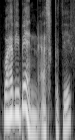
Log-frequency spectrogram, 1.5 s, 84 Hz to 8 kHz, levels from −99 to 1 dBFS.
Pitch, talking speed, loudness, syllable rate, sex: 150 Hz, 275 wpm, -19 LUFS, 6.7 syllables/s, male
